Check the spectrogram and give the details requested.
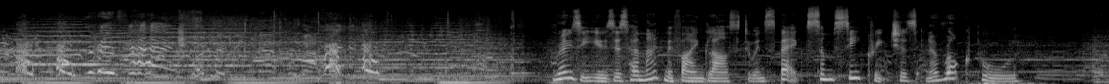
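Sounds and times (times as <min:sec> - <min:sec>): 
dog barking and yipping excitedly: 0:00.2 - 0:01.0, 0:03.2 - 0:03.9
laughter: 0:00.2 - 0:03.9
speech: 0:03.2 - 0:04.0, 0:05.6 - 0:10.3.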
